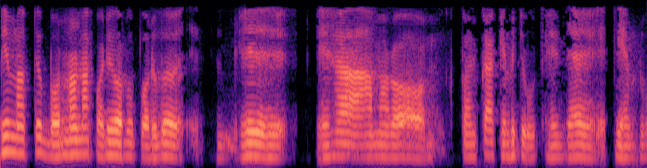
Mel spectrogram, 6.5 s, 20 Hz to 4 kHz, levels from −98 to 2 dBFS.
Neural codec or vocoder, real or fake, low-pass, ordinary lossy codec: autoencoder, 22.05 kHz, a latent of 192 numbers a frame, VITS, trained on one speaker; fake; 3.6 kHz; AAC, 16 kbps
